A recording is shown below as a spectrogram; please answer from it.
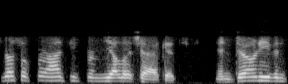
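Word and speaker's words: Ferrante: Yellowjackets keyboardist Russell Ferante. Am I pronouncing your last name right?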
